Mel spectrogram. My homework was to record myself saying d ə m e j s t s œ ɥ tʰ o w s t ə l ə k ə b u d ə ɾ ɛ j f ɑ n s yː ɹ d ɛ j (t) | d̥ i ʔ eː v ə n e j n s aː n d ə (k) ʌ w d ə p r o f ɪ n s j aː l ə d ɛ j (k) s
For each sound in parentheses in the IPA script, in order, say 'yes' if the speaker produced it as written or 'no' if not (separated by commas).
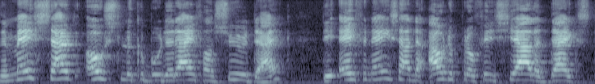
no, no, yes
